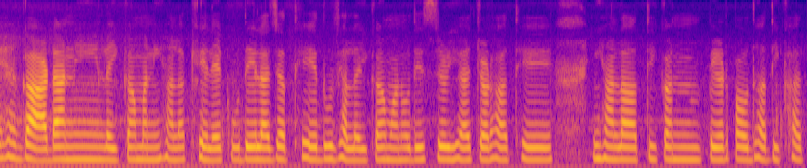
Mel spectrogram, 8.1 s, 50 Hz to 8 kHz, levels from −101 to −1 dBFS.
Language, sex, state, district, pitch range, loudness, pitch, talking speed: Hindi, female, Bihar, Araria, 210-220 Hz, -21 LUFS, 215 Hz, 90 wpm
